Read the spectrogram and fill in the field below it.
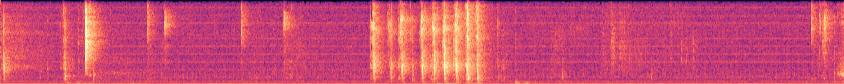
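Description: Quiet clatter of fingers on a computer keyboard, a few scattered keystrokes followed by a quick burst of fast typing, then it trails off over a low steady hum.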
